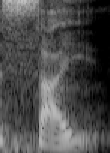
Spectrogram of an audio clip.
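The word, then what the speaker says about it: sigh: जी एच इसको क्या पढ़ेंगे साई सिग मत पढ़िए ठीक है साई साई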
